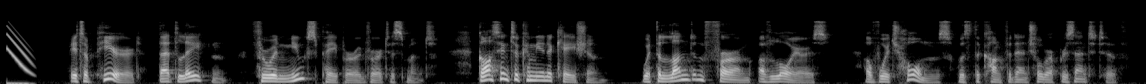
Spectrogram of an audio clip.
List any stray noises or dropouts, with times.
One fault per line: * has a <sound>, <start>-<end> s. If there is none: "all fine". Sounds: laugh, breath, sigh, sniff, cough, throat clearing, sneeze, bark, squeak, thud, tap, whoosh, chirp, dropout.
* has a chirp, 0.1-0.4 s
